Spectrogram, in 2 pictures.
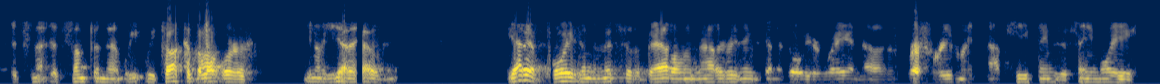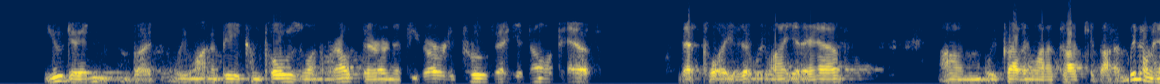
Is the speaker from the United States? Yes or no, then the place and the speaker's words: yes; Chicago, Illinois, United States; Hockey, when growing up in Chicago, we didn't have any ice or anything like that, so we played in the street.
